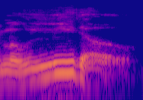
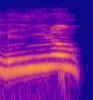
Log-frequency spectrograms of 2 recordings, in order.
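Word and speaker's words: Milito: It's Louis Melito, not Louis Menino.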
